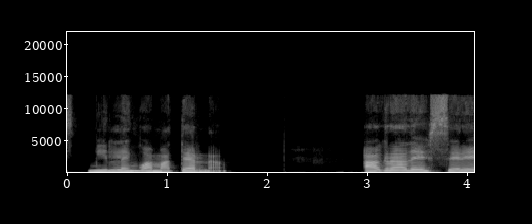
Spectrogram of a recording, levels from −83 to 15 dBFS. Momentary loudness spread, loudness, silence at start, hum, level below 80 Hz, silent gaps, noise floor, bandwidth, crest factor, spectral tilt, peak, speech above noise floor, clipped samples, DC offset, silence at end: 13 LU; -21 LUFS; 0 s; none; -72 dBFS; none; -81 dBFS; 12.5 kHz; 18 dB; -5 dB/octave; -4 dBFS; 60 dB; under 0.1%; under 0.1%; 0 s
